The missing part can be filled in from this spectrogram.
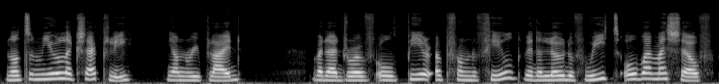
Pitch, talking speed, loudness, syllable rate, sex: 215 Hz, 190 wpm, -16 LUFS, 4.7 syllables/s, female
